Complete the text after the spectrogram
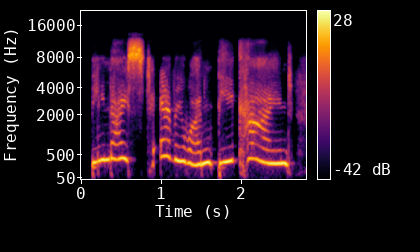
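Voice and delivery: very high, loud, mocking sing-song squeak.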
